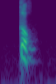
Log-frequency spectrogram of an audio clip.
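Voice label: "dào", Chinese; HSK4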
